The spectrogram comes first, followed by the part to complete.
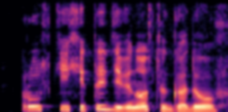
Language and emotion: Russian, neutral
